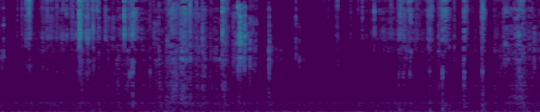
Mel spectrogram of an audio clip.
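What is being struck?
Translucent glycerin soap bar cut with a metal blade.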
